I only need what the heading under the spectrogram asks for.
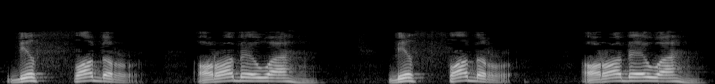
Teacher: عندما ننطق الباء المقلقلة تنقفل الشفتان من غير صوت ثم تبتعدان وقد خرج الصوت بتباعدهما مشبها الباء المتحركة، ولكن دون أن يبتعد الفكان عن بعضهما · ينحبس الصوت خلف الشفتين ثم ينطلق ويهتز الوتران الصوتيان عند نطق الباء المقلقلة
